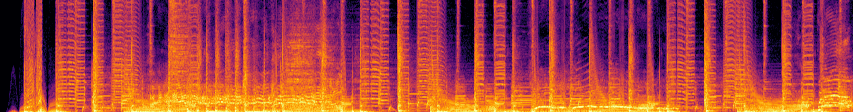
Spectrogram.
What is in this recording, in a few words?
Funk Breaks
